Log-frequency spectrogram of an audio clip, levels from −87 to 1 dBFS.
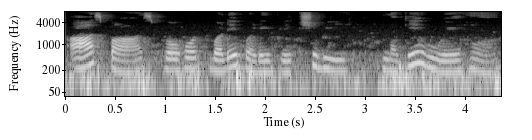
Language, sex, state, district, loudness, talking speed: Hindi, female, Punjab, Pathankot, -18 LUFS, 125 wpm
